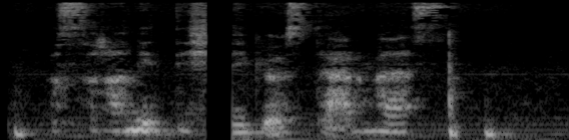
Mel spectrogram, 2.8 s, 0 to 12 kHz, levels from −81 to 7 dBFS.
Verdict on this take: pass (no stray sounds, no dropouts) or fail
fail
